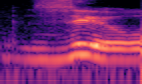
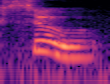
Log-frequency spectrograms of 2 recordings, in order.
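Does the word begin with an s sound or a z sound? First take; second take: z sound; s sound. First: It begins with a buzzing z sound. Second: It begins with a hissing s sound. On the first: "the Z in English is a very hard Z" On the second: "German speakers tend to pronounce it like an S"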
